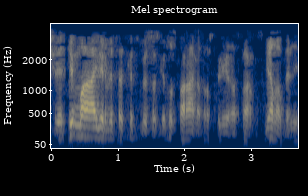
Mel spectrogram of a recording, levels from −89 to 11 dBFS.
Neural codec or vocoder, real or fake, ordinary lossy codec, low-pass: codec, 16 kHz, 8 kbps, FunCodec, trained on LibriTTS, 25 frames a second; fake; MP3, 16 kbps; 3.6 kHz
